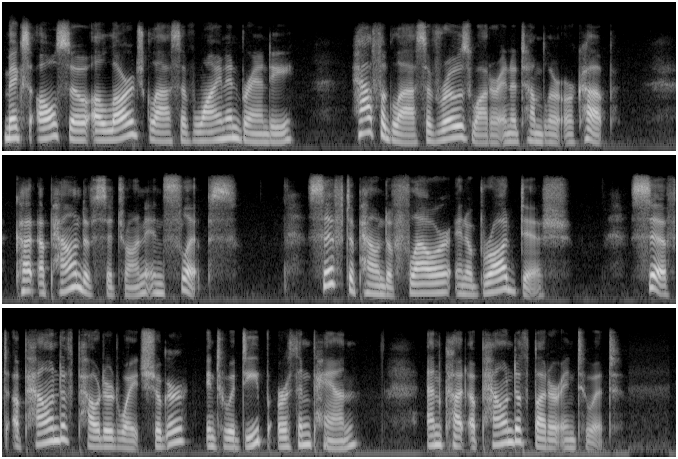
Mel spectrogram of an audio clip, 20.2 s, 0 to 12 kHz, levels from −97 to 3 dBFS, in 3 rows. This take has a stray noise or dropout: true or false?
false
